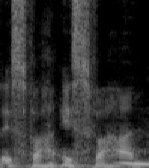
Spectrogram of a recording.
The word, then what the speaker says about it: Isfahan: Asfahan, it's called Isfahan now. The Arabic term, the Arabic pronunciation of the city is Asbahan.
